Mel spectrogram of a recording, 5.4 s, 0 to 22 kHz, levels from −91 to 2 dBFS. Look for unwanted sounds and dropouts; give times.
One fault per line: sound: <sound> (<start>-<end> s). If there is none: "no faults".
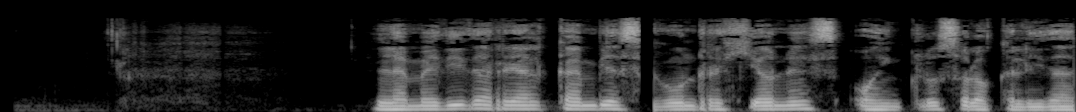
sound: dropout (3.2-3.3 s)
